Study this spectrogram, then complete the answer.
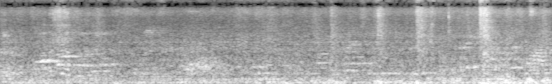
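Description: A Thiruvananthapuram–Ernakulam Venad train at a station platform gives a steady rumble of rolling stock throughout, with low ambient station noise and no clear talk.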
